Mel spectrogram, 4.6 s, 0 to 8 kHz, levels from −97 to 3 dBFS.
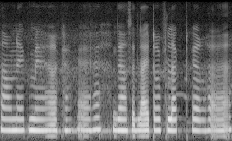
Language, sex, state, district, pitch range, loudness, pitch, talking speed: Hindi, female, Uttar Pradesh, Varanasi, 230-240 Hz, -14 LUFS, 235 Hz, 90 wpm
